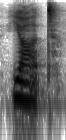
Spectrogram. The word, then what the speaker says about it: yacht: you correctly spell yacht the sea is silent yacht i even have a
